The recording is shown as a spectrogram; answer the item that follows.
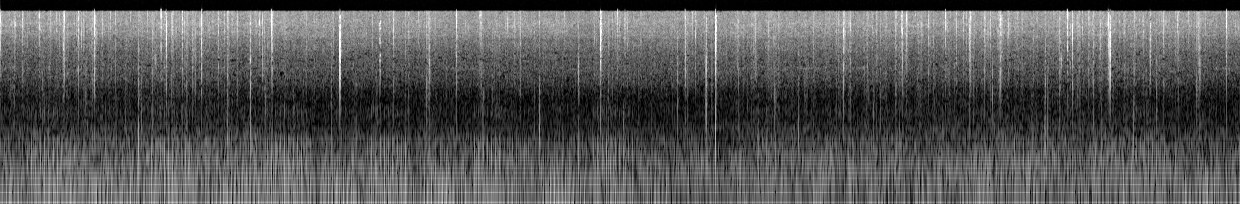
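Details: Low, continuous purring from a domestic cat with a looser breathing rhythm, partly masked by frequent crackles and snaps from a fireplace burning in the background.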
